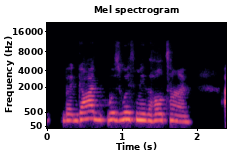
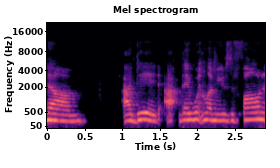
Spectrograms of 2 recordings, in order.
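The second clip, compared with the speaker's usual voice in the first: usual speaking voice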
